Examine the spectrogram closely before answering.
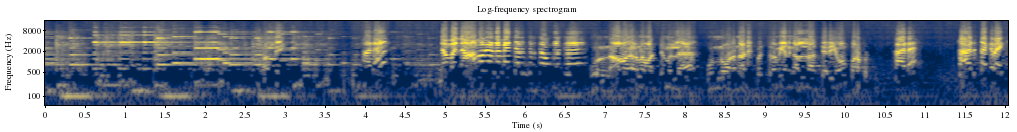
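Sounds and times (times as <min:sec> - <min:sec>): person talking: 0:02.6 - 0:03.2, 0:03.9 - 0:12.0.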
